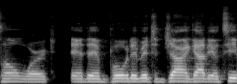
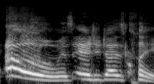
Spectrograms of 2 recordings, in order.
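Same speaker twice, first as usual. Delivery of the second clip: startled; 6 semitones higher, 6 dB louder, slower than usual. Retold or imitated. Imitating scared reaction.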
